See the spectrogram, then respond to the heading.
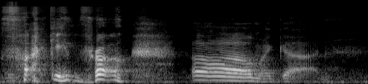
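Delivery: talking through laughter. Retelling a bad day, laughing while talking. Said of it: "I'm laughing".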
